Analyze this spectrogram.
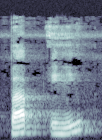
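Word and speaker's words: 밥이: OS yang ketiga ada Bab i Bab i ya tulisannya adalah Bab i dibacanya babi yang keempat adalah Muko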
